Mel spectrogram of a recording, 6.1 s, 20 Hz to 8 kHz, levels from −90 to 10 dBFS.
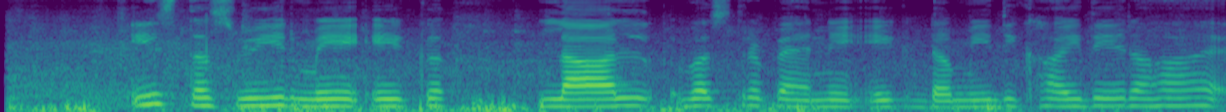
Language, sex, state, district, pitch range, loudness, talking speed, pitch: Hindi, female, Haryana, Charkhi Dadri, 175-200 Hz, -18 LUFS, 125 wpm, 190 Hz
